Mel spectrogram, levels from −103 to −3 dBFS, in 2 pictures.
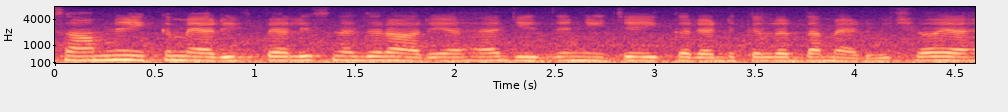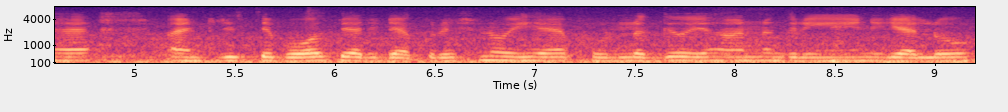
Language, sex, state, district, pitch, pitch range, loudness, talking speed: Punjabi, female, Punjab, Fazilka, 190 Hz, 185-200 Hz, -15 LUFS, 215 wpm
